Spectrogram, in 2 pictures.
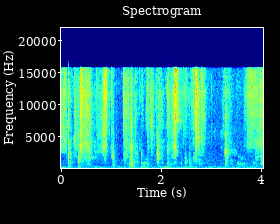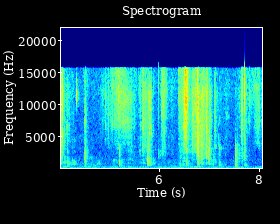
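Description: Irregular small clicks and rustles, as of objects being handled on a table, with low murmured voices.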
